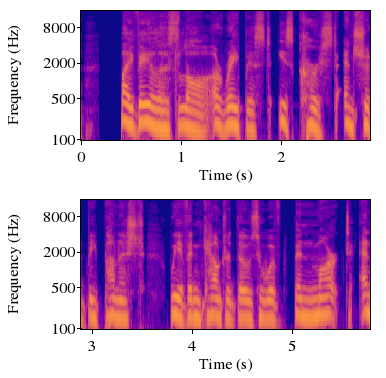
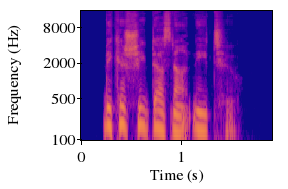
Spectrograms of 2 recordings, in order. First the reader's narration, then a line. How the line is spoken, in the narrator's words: Yvonne said softly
